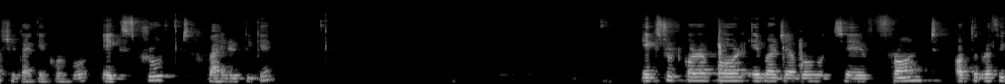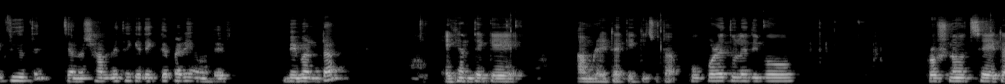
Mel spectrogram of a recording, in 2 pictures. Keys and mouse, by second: 3.3-6.1 drag, 7.2 KP_3, 8.0 KP_1, 17.7 click, 18.4 shift+click, 19.9-20.1 drag.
